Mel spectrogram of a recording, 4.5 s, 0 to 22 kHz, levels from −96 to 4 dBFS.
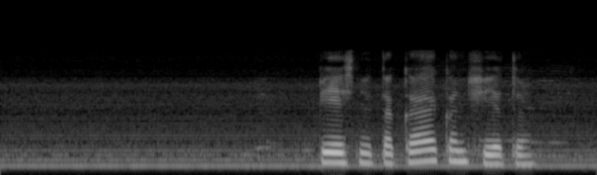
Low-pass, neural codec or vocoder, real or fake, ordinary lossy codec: none; none; real; none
